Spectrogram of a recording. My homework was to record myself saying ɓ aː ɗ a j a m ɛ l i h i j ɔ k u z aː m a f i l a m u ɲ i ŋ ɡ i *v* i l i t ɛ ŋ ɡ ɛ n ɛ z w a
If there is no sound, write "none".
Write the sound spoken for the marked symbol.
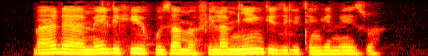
z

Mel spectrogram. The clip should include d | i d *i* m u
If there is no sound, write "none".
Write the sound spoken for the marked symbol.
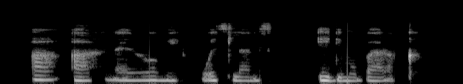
i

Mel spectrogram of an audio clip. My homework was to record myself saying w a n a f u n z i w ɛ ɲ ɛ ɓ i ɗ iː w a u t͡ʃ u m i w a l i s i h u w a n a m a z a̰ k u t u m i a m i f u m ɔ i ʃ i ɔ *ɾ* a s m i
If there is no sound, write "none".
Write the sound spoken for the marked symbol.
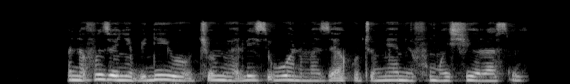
ɾ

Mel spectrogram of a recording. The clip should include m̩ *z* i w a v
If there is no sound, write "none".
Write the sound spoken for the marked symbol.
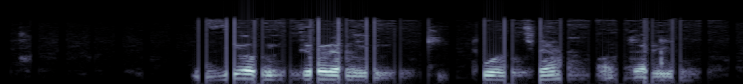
z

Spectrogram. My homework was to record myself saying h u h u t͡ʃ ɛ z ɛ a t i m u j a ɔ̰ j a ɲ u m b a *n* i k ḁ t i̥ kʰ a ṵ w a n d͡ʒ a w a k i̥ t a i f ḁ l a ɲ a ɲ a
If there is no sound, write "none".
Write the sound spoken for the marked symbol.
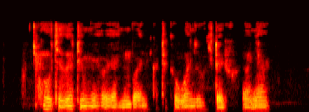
n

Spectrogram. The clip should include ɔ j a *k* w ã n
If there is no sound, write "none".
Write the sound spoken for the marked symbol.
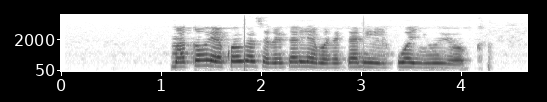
k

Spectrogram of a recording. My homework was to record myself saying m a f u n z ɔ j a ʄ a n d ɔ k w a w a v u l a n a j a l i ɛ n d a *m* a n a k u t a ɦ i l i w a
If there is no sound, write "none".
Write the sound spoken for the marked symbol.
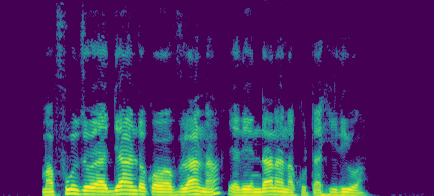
n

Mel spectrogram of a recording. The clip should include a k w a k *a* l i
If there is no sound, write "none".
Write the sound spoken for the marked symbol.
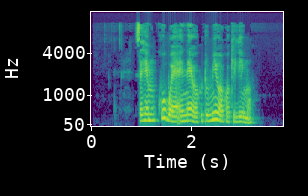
i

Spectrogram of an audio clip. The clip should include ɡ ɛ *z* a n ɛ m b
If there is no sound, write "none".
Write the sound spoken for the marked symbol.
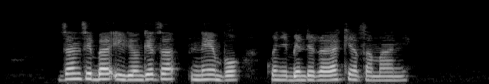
z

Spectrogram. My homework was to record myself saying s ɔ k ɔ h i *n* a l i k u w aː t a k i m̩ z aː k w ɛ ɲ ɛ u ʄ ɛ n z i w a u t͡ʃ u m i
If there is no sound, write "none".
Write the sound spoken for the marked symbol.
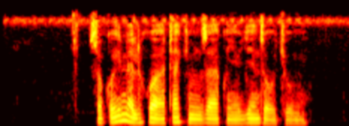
n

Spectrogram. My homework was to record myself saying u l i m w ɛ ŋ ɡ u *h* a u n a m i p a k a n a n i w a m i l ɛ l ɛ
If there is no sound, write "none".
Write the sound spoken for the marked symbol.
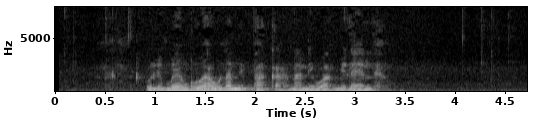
h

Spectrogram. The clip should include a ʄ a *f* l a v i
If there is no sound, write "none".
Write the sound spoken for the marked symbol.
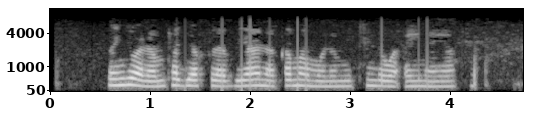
f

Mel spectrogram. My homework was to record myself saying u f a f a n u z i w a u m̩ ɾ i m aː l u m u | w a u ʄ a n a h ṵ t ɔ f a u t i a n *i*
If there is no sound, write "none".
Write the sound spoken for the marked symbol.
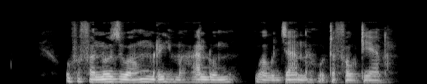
a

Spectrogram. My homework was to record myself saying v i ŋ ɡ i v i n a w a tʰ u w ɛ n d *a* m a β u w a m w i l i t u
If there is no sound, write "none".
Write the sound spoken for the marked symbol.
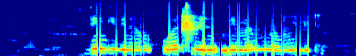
ɛ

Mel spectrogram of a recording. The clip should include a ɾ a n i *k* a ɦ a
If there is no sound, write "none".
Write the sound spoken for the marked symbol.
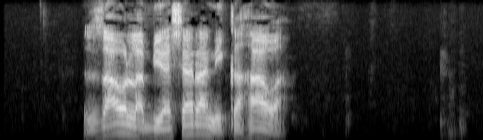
k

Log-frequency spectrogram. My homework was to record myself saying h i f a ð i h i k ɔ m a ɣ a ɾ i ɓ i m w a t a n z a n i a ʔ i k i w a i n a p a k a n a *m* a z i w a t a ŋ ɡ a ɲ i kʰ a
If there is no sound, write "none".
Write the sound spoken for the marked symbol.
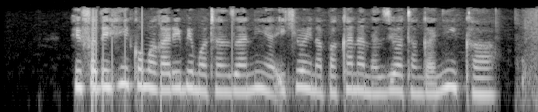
n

